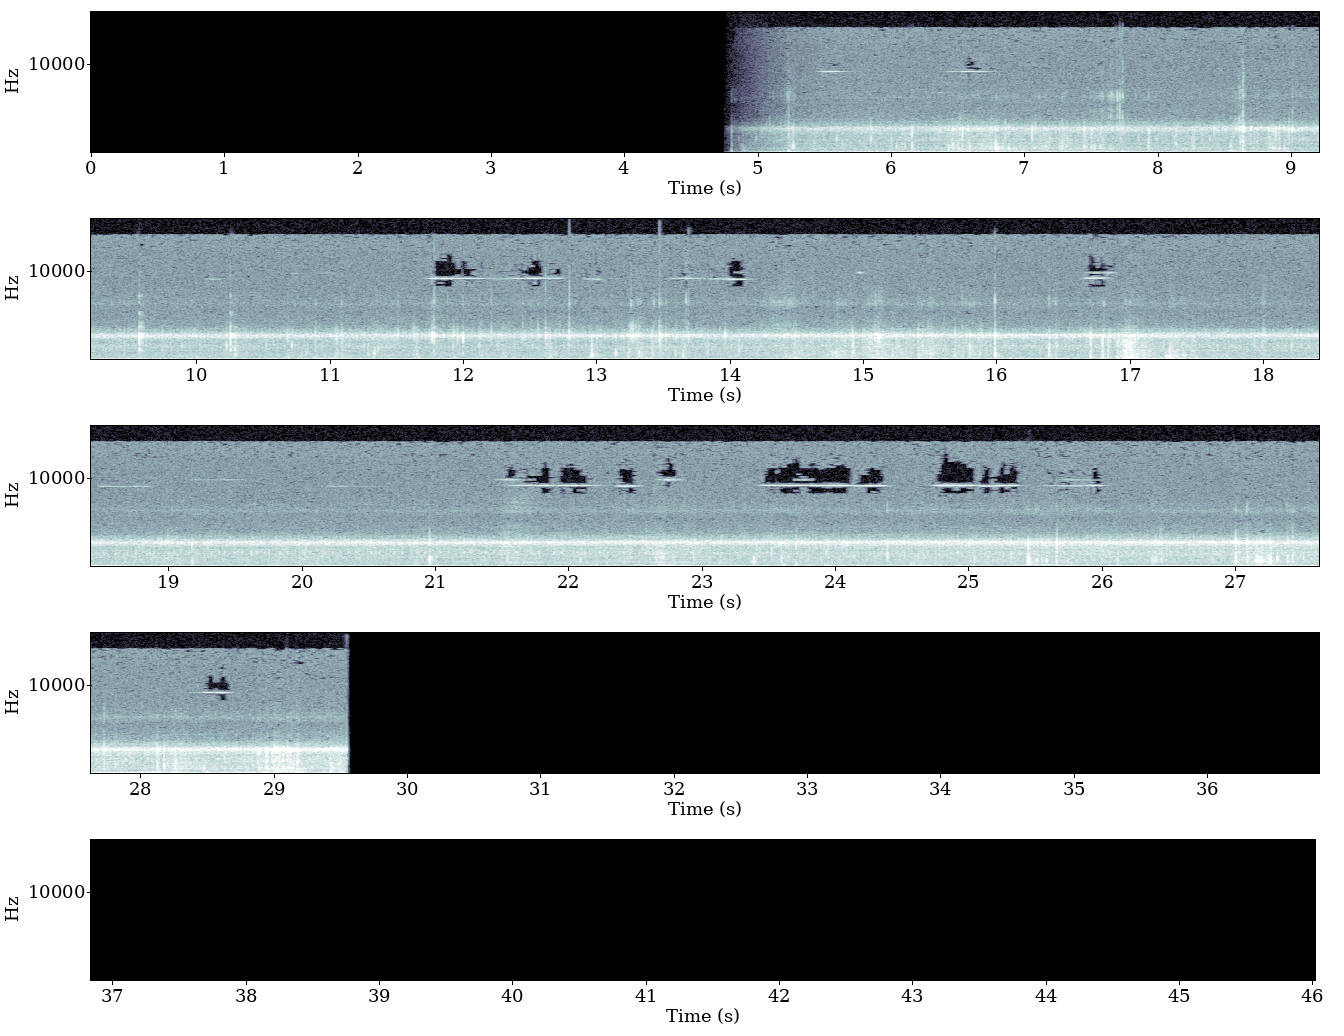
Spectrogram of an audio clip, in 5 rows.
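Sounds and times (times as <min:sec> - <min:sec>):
gravel crunching under tyres: 0:04.9 - 0:29.6
high-pitched whine: 0:04.9 - 0:29.6
low rumble: 0:05.0 - 0:29.6.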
